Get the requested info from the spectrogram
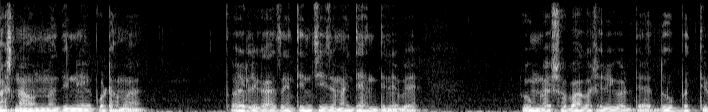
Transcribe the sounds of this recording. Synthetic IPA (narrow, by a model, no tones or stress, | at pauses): asnaunːʌd̪inekoʈʰama | t̪ʌakʰlekat͡saĩt̪int͡sid͡zʌmad̪ʱjand̪inebe | rumlajsʌpakʌsʌɾiɡʌrd̪ja̰d̪ubʌt̪ːi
